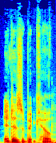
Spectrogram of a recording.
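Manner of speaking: talking while eating; mouth full. Real, not acted. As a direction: speak through a mouthful of food. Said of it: "Sorry, I'm eating".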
